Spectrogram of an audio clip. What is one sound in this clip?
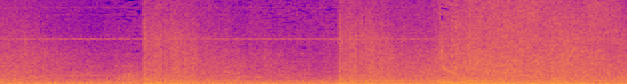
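Explosions burst with a loud crackle.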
